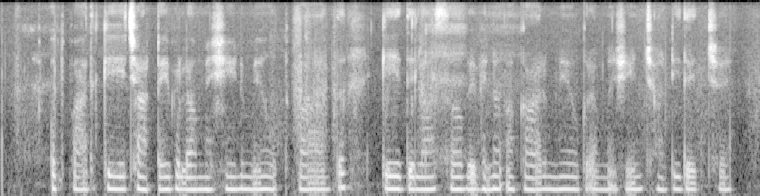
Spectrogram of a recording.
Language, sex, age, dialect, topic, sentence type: Maithili, female, 46-50, Southern/Standard, agriculture, statement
